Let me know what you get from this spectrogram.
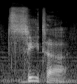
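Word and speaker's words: Tchita: in the cheetah Uplands I think it's actually pronounced Sita judging by some of the voice lines earlier in the game but yeah it's one of those words that's just made up so they get to decide how it's pronounced yeah I mean there's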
